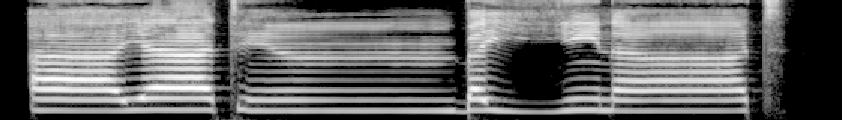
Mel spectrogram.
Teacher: تو ہم تنوین کو ہلکی میم میں بدل کے اور غنہ کے ساتھ یہ حکم کو ادا کریں گے۔ آیات بینات، کلمت بینات میں یا پہ تشدید ہے تو ہم 2 حرف کے برابر یا کو پڑھیں گے، اور کیونکہ تشدید زیر کا ہے تو ہمیں زیر کو بھی ظاہر کرنا ہے۔ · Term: قلب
